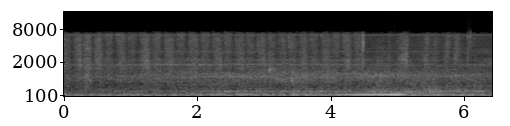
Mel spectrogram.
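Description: A fingertip rubbing chrome powder into a cured, tack-free gel top coat on a nail tip, with quick, steady back-and-forth strokes: the burnishing that gives the chrome its mirror finish.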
